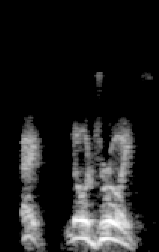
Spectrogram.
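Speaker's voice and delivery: rough, gruff, very high alien voice. Narrating players walking into the cantina as someone shouts, in a gruff alien voice. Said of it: "you hear a very gruff alien voice say".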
